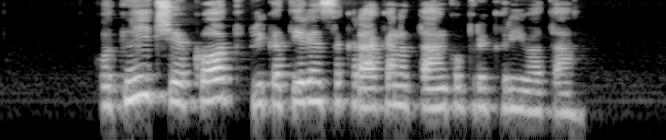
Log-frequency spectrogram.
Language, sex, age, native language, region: Slovenian, female, 30-49, Slovenian, Central Slovenia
